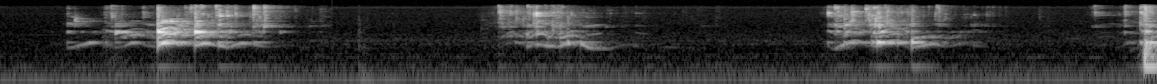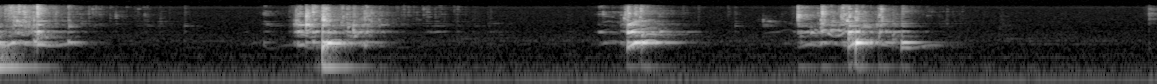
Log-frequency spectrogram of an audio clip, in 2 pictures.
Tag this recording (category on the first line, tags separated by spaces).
Sound effects > Objects / House appliances
container steel liquid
